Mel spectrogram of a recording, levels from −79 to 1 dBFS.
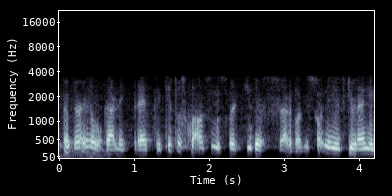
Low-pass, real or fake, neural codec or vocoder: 3.6 kHz; fake; codec, 16 kHz in and 24 kHz out, 1.1 kbps, FireRedTTS-2 codec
